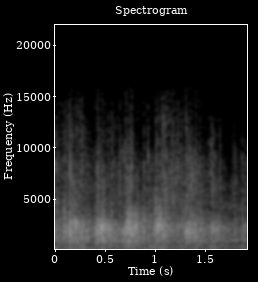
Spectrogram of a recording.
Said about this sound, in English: It was our strongest year that we have ever had, and I think we ought to give God a great hand clap of praise. Amen.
